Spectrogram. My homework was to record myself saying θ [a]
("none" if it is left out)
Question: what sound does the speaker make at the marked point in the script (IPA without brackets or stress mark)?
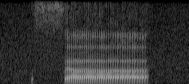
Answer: a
